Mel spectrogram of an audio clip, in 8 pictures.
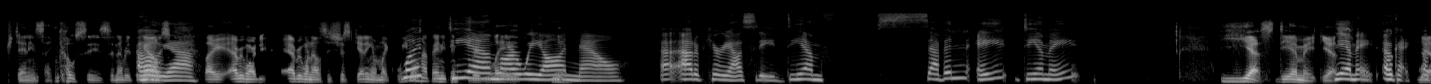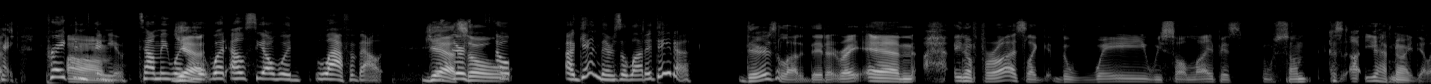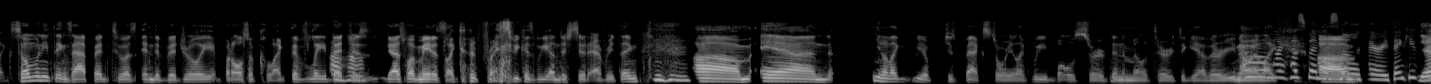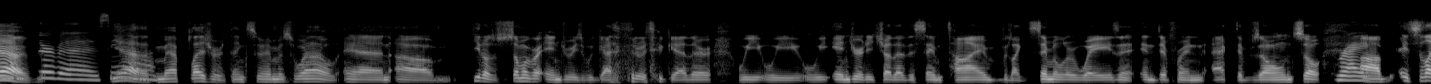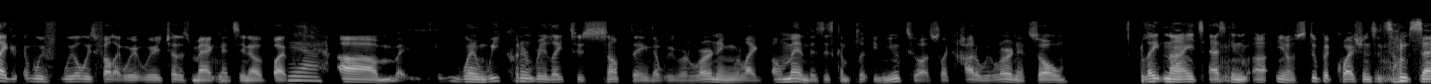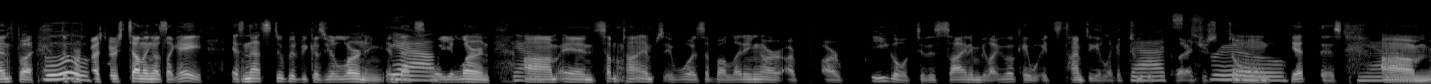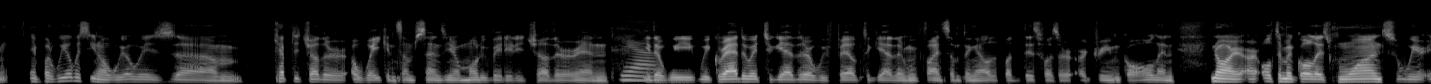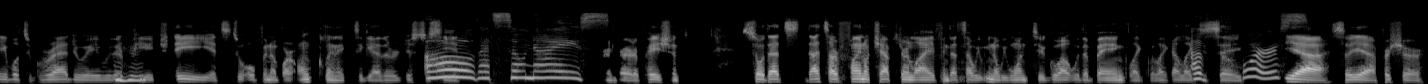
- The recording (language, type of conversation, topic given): English, unstructured, What is your favorite way to learn something new, and who do you like learning with?
- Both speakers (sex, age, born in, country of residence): female, 40-44, United States, United States; male, 25-29, United States, United States
- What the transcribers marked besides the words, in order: tapping; other background noise; sigh; laughing while speaking: "good friends"; laughing while speaking: "through it"; laughing while speaking: "in some sense"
